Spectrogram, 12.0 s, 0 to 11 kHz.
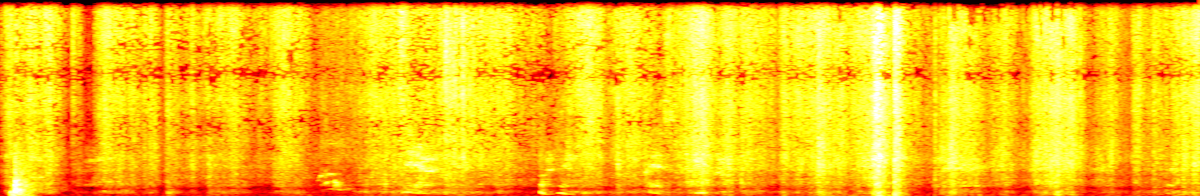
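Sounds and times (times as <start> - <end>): packaging rustling and crackling: 0.0 - 12.0
dull knocks: 0.1 - 0.5.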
